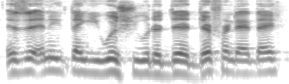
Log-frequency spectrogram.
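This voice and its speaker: Quick laid-back male host. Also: mid-range voice, level tone. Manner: laid-back, short affirmations. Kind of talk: casual interview questions.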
